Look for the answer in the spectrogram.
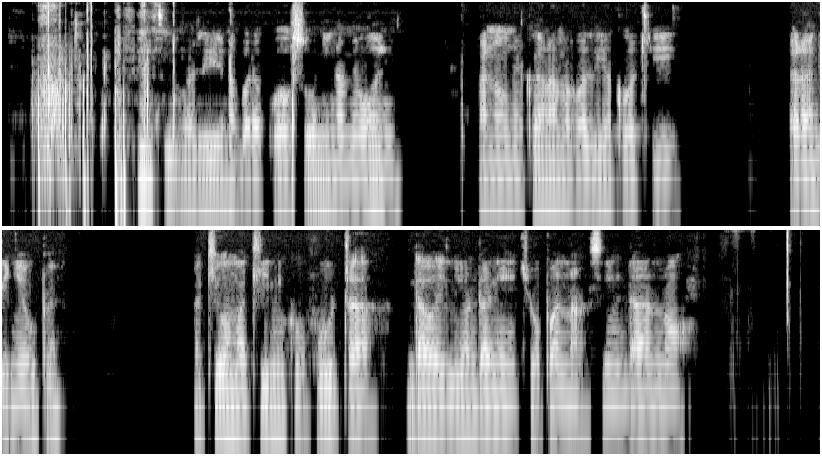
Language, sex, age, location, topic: Swahili, male, 18-24, Mombasa, health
